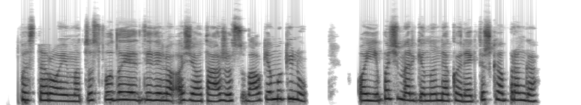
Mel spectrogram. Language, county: Lithuanian, Tauragė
